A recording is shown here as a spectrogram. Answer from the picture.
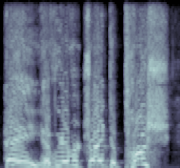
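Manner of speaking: high call out to everyone; yelled question. A narrator's reading. A fly calls out the same old idea, high. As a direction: shout the idea as if it's new. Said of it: "somebody yelled".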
